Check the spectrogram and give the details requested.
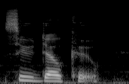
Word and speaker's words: Sudoku: I still feel that puzzle number 1 of the free puzzle games, being a Thermo Sudoku, and I'm mispronouncing this still, it's Sudoku.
